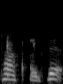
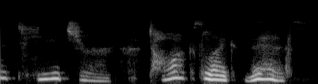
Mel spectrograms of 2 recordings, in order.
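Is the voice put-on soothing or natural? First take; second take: natural; put-on soothing. First: It is said in a natural, everyday voice. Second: It is said in a put-on, soothing yoga voice.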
